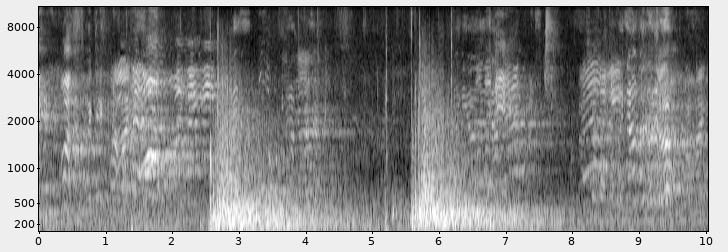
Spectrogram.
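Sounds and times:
loud slam on floor echoing: 2.5s - 7.9s.

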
